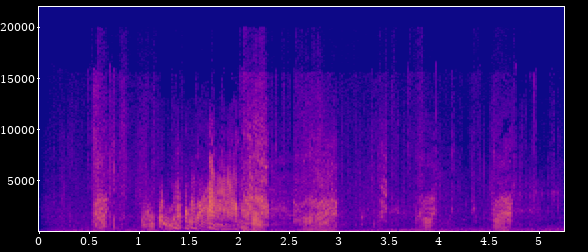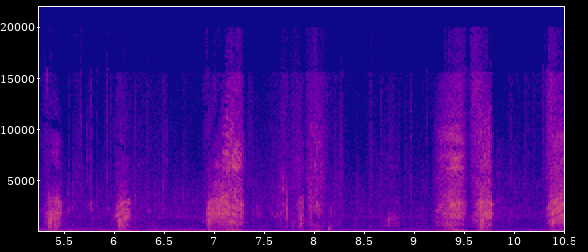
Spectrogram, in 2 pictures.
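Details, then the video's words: Otters calling in the wild: a run of short, harsh chirps and squeaky bursts, roughly four a second, broad and noisy with strong upper tones, loud clustered cries near the start and scattered pairs later. "Cute Otter Sounds"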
